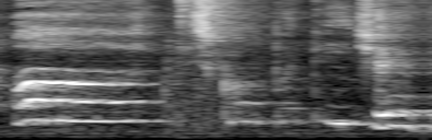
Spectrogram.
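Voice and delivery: put-on small, very high-pitched child voice; high mock-innocent squeak; apologetic pupil. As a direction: mimic a little girl saying sorry.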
